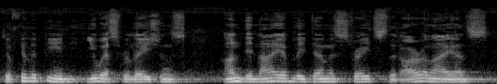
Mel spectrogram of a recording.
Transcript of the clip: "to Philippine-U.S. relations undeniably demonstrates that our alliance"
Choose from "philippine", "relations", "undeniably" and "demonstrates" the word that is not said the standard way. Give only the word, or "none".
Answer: none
